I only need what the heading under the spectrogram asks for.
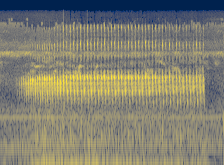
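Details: Square-tailed nightjar on a chilly evening in a South African game reserve gives a steady, rapid churring trill of fast even pulses lasting about four seconds, over a faint low engine rumble.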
